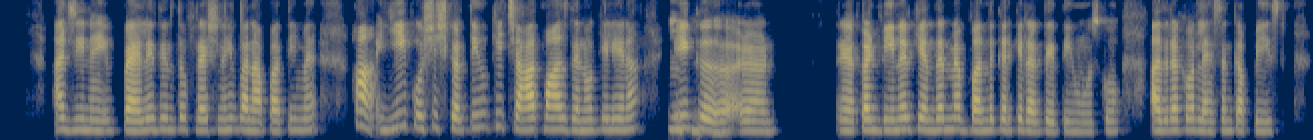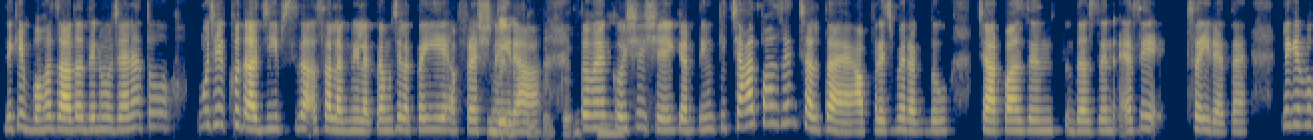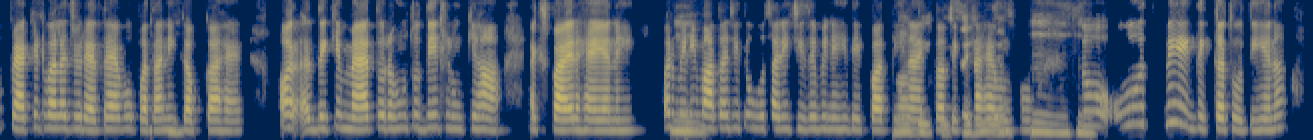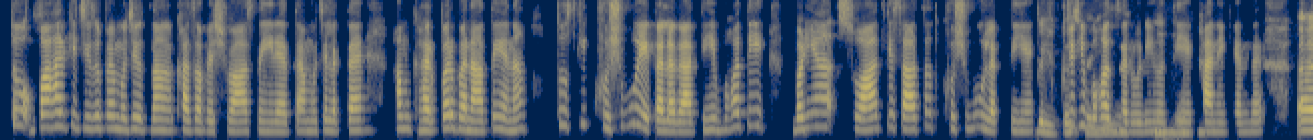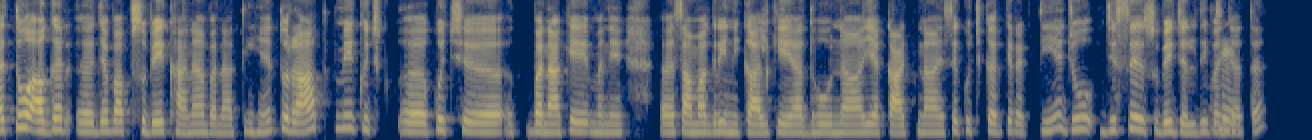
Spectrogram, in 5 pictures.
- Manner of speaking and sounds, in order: in English: "फ्रेश"; in English: "कंटेनर"; in English: "पेस्ट"; in English: "फ्रेश"; in English: "पैकेट"; in English: "एक्सपायर"
- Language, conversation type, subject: Hindi, podcast, अगर आपको खाना जल्दी बनाना हो, तो आपके पसंदीदा शॉर्टकट क्या हैं?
